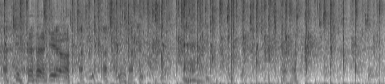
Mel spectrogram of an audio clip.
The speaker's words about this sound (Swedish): Jättebra fråga. Mm. Tack ska du ha. Applåder.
